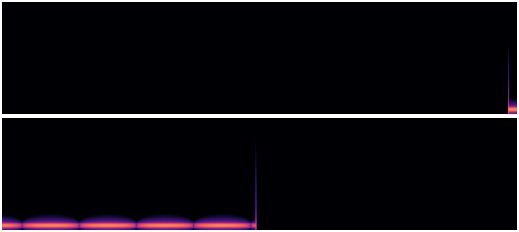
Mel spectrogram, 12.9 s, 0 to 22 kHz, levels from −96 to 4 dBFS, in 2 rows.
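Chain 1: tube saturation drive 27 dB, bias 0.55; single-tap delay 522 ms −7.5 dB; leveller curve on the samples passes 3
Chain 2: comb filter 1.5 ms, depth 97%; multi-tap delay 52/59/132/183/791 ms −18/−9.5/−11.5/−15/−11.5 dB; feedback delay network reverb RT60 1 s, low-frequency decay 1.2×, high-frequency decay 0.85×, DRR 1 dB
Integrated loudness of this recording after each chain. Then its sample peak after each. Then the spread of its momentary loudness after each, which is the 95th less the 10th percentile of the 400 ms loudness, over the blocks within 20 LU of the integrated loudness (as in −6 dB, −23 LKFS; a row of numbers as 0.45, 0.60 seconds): −29.0, −27.5 LKFS; −24.5, −19.0 dBFS; 6, 11 LU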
